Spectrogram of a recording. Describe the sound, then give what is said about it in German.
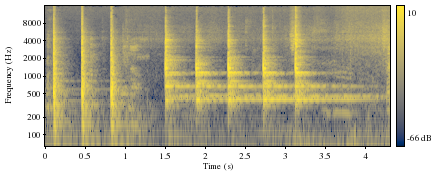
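Eight sharp wooden knocks of claves struck against a table edge. The first three are dry and evenly spaced; the last five each ring with a short tonal resonance. “Ja, hier mit auf den Tisch hauen, so.”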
